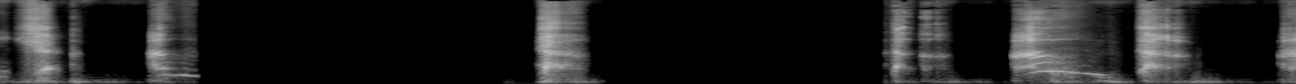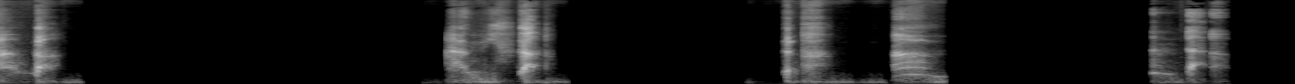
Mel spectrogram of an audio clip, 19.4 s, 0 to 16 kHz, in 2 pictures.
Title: #53 Pan Gets Hiccups While Playing With You (AI)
